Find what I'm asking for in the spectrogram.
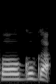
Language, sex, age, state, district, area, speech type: Malayalam, female, 18-30, Kerala, Kozhikode, urban, read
